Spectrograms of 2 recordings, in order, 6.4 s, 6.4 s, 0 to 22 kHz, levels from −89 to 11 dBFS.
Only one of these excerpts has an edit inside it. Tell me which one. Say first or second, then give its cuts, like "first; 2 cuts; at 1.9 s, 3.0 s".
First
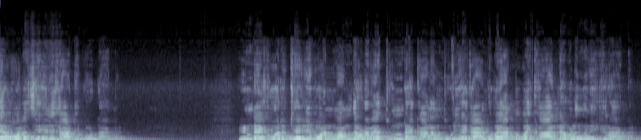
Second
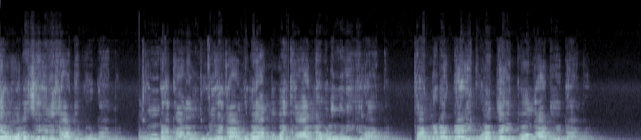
second; 2 cuts; at 1.4 s, 4.0 s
